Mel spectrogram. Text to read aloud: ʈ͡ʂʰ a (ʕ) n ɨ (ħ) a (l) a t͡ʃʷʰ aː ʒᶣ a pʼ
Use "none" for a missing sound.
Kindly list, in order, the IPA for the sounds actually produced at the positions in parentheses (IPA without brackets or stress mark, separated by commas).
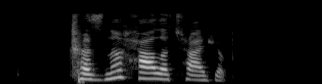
z, ħ, l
